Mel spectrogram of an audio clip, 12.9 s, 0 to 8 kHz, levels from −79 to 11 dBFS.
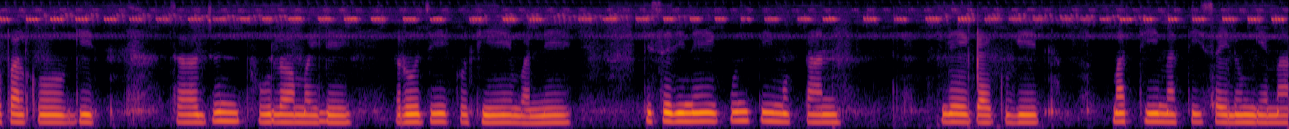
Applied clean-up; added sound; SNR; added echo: none; none; none; none.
